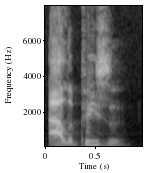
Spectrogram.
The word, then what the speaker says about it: alopecia: Call this shit Appalachia. – How you say it? – Alopecia. – Alopecia? Mm-hmm.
